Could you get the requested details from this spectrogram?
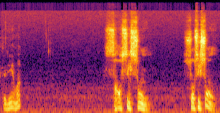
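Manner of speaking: hammed-up, really bad French accent; playful mock-French voice. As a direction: badly fake a French accent. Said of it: "Really bad French accent".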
